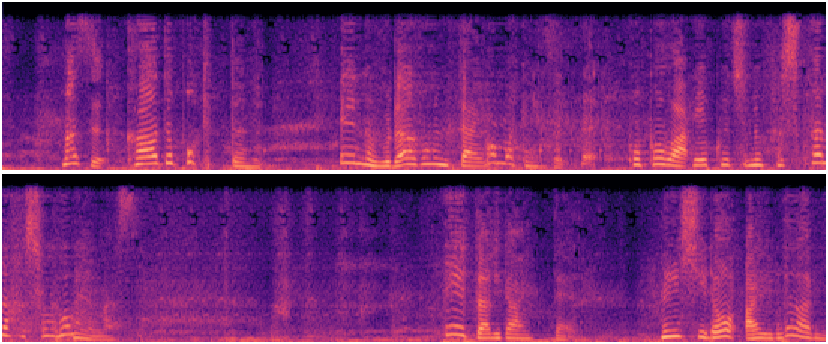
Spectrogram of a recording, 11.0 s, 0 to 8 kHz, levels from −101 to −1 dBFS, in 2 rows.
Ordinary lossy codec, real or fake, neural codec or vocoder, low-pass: none; fake; codec, 16 kHz, 1.1 kbps, Voila-Tokenizer; 7.2 kHz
